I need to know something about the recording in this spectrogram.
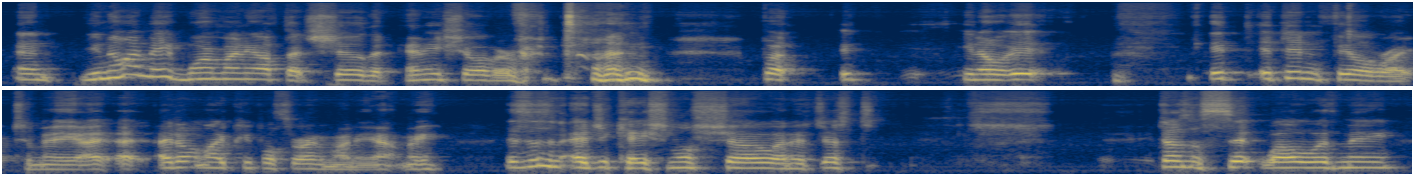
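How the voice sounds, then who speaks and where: A woman's voice: mid-range voice, brisk. A woman in her sixties hosting a casual live chat with her patrons, talking in a candid, chatty way. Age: 60s. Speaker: host of a crime-profiling channel.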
